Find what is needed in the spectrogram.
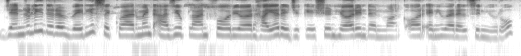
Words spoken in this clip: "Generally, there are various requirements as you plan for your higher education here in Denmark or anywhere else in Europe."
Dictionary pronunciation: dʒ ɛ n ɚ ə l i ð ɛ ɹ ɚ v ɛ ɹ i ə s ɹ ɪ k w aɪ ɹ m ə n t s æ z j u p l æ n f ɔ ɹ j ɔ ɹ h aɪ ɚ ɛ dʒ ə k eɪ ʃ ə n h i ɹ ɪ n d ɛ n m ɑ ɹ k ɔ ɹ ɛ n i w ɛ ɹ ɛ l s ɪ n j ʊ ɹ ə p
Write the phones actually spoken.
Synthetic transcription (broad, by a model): dʒ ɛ n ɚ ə l i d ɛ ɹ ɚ v ɛ ɹ i ə s ɹ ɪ k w aɪ ɹ m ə n t æ z j u p l æ n f ɔ ɹ j ɔ ɹ h aɪ ɚ ɛ dʒ ə k eɪ ʃ ə n h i ɹ ɪ n d ɛ n m ɑ ɹ k ɔ ɹ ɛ n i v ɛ ɹ ɛ l s ɪ n j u ɹ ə p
